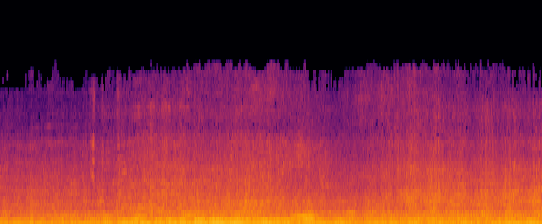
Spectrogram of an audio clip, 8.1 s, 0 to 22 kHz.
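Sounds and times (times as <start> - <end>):
taxis and buses rumbling past with idling and revving engines: 0.0 - 8.1
person exclaiming: 4.3 - 4.9.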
